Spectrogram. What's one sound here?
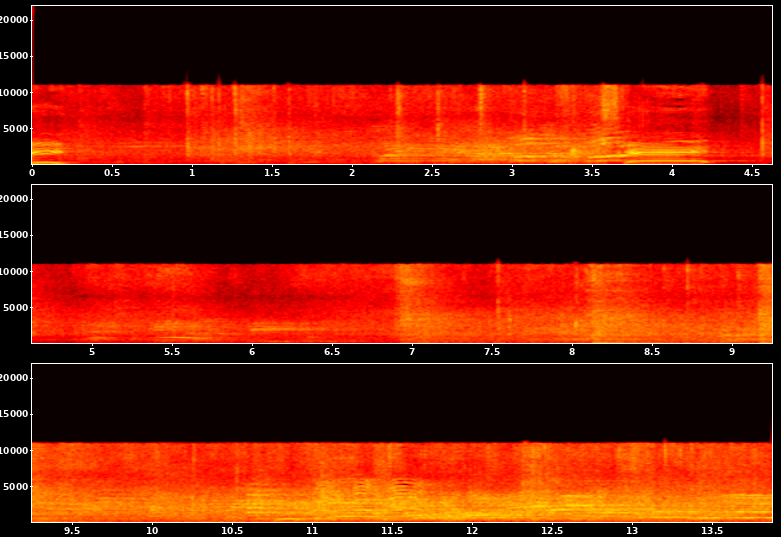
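Spectators shout and cheer in an echoing rink.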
